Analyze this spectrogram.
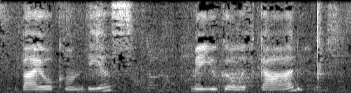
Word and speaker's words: Vaya con Dios: Vaya con Dios. Again, the V is pronounced with a B. Vaya con Dios.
